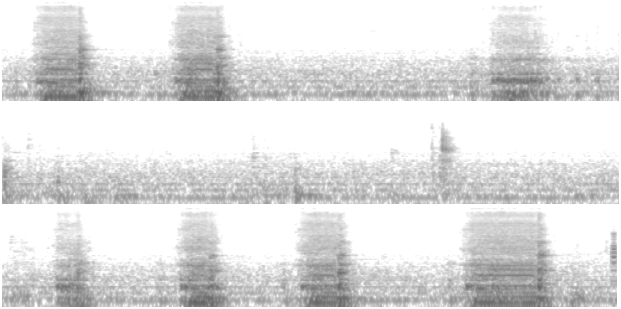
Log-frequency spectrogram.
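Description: A domestic sewing machine stitches an A-line kurti with a pleated front and V collar in bursts, several rapid whirring runs of a few seconds each separated by pauses and faint handling sounds.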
